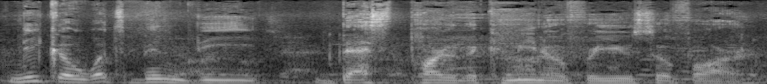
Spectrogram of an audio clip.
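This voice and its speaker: Low-voiced male radio host, unhurried. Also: animated, crowd noise. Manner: unhurried, asks short questions with many "uh" pauses. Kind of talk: field interview on a walking trail. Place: outdoors in a small village.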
